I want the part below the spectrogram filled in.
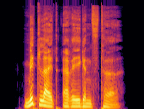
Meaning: inflection of mitleiderregend: 1. strong/mixed nominative/accusative feminine singular superlative degree 2. strong nominative/accusative plural superlative degree
- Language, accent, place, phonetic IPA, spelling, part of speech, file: German, Germany, Berlin, [ˈmɪtlaɪ̯tʔɛɐ̯ˌʁeːɡn̩t͡stə], mitleiderregendste, adjective, De-mitleiderregendste.ogg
